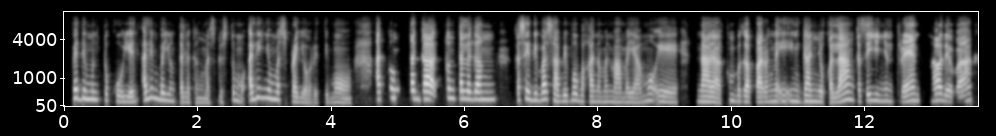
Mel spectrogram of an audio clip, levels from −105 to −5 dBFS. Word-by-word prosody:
puwede 305 0 +2
mong 270 -2 -4
tukuyin 185 -4 -5
alin 295 +4 0
ba 255 - -1
yung 220 -3 -9
talagang 165 -4 -8
mas 140 -1 -12
gusto 180 +6 -10
mo, 230 - -9
alin 315 +4 +2
yung 275 - -5
mas 255 -1 -3
priority 150 -4 -6
mo, 160 -3 -8 0.4
at 265 - +6
kung 315 -2 -2 0.2
taga 270 -2 +8 0.2
kung 315 -1 -2
talagang 265 -2 +2 0.3
kasi 265 +3 +1
'di 240 - -1
ba, 260 +3 +2
sabi 210 -5 -1
mo 230 -1 -5
baka 190 -2 -3
naman 185 0 -11
mamaya 170 -1 -4
mo, 225 +1 -6
eh, 175 -3 -4 0.3
na 185 -3 +4
kumbaga 205 -4 -1
parang 175 0 +1
naeengganyo 200 -1 -3
ka 165 - -1
lang 240 +11 +5
kasi 220 +3 -1
'yon 215 -3 -3
yung 190 - -17
trend 215 +5 +4 0.2
'no, 230 +2 +5
di 195 -4 -2
ba? 180 +5 +2
205 Hz, 190 wpm, -24 LUFS, 180-255 Hz, 0.4 s, taga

